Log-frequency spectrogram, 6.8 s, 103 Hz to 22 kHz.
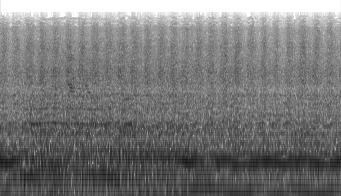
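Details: Arriva Yorkshire Alexander Dennis Enviro 200 bus 1065 (YJ09 CVD) on service 283, Bradford to Batley, recorded on board; steady diesel drone with a rhythmic throbbing rattle three to four times a second, loud vibration, source not pinned down.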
